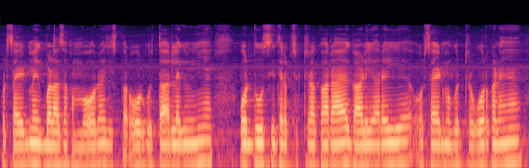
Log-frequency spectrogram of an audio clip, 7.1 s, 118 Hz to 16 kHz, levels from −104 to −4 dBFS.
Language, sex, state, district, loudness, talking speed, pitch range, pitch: Hindi, male, Uttar Pradesh, Shamli, -18 LUFS, 315 wpm, 115-120 Hz, 120 Hz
